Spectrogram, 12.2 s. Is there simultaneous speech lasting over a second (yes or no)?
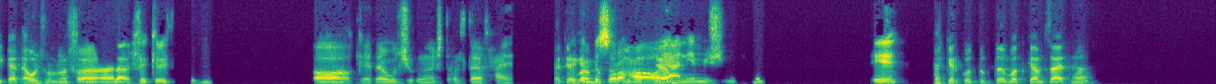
yes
